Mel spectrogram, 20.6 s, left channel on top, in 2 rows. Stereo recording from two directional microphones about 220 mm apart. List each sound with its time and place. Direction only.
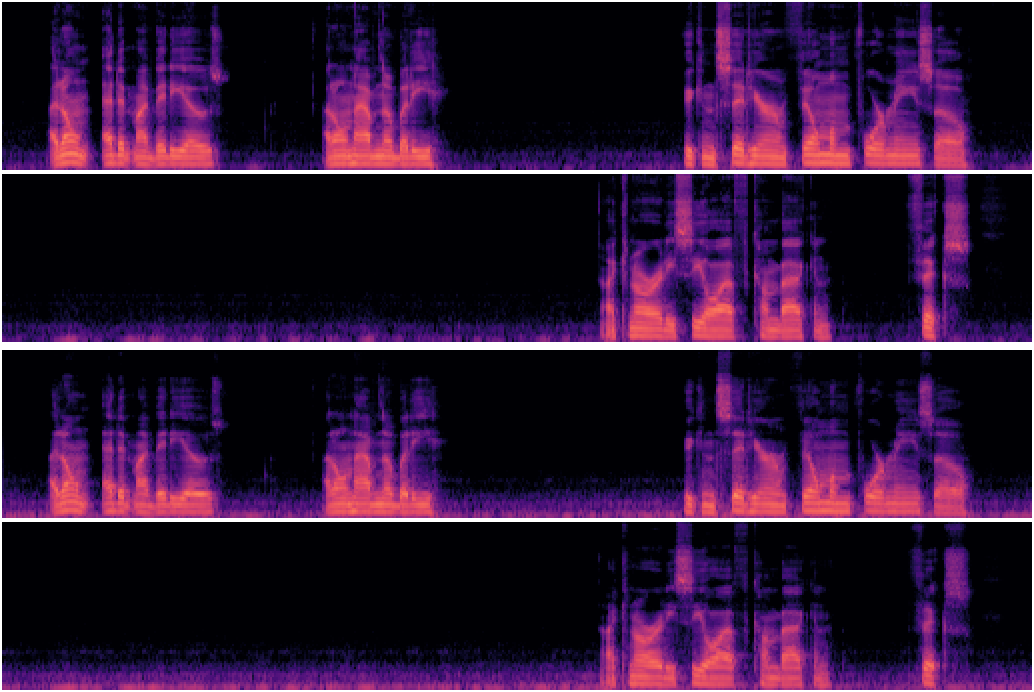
0.4 s speech: 40° left (ahead or behind)
1.9 s speech: 60° left (ahead or behind)
3.2 s speech: 35° left (ahead or behind)
6.7 s speech: 55° left (ahead or behind)
7.3 s speech: 45° left (ahead or behind)
16.2 s speech: 40° left (ahead or behind)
